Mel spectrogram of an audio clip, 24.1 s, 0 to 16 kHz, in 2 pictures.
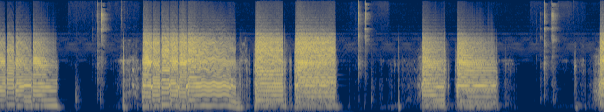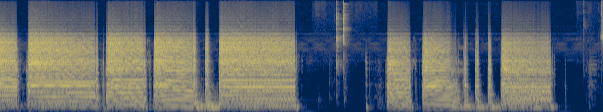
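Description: Electric guitar tuned to drop D, played through a JHS Morning Glory V4 overdrive pedal on its low-gain setting into a PRS MT15 amp: lightly distorted open low-string power chords strummed in separate bursts of one to several seconds, with short pauses between.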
